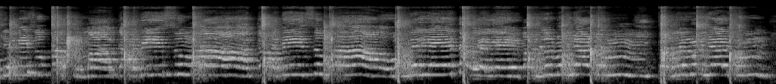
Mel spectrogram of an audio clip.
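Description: A woman singing a song while clapping her hands to a steady beat, about one clap every two-thirds of a second, with a brief pause about six and a half seconds in.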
